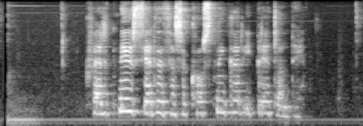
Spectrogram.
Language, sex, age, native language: Icelandic, female, 60-69, Icelandic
